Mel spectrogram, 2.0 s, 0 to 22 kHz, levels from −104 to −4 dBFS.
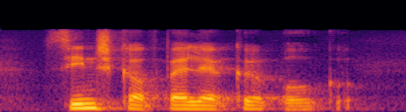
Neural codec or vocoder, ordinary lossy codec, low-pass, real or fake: codec, 16 kHz, 0.8 kbps, ZipCodec; none; 7.2 kHz; fake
